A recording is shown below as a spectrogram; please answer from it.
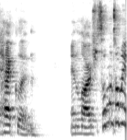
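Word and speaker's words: Hoechlin: The door said Hecklin in large. Someone told me it was not Hecklin. Someone told me it was like Hochlin or something like that.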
